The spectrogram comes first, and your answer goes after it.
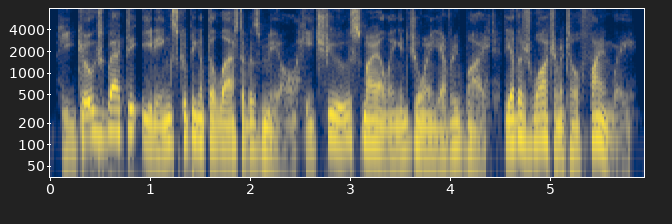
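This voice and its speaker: A man reading stage directions as a narrator at a script table read, in a terse, measured dramatic style. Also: fairly low pitch, very animated, a little mellow, no room sound, studio quality.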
